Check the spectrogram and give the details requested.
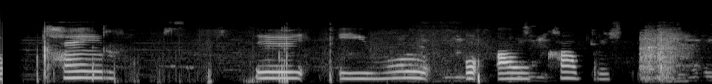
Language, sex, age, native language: Icelandic, female, 20-29, Icelandic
